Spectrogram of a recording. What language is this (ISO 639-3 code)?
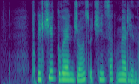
rus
